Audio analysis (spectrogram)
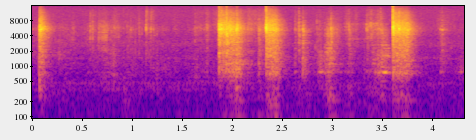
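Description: A paper punch punching the corner of a photo folio, giving several sharp, crisp clacks in an uneven cluster after a quiet start, close and fairly loud.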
